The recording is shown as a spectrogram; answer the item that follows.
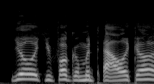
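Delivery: ordinary talk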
